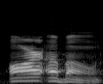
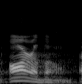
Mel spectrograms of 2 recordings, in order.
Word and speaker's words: arrabon: In the Greek, it's spelled A-R-R-A-B-O-N, arabon, arabon.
